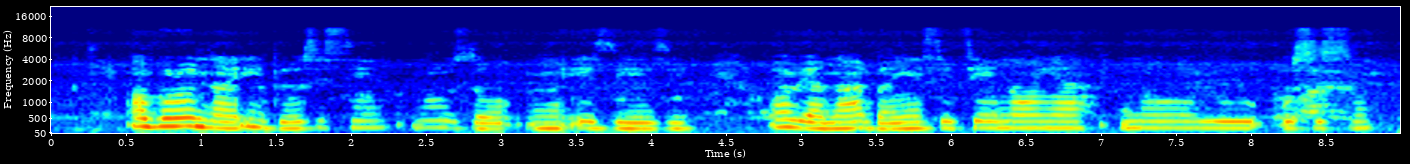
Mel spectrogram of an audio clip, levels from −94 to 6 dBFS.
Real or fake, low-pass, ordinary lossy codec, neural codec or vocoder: real; 10.8 kHz; MP3, 48 kbps; none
